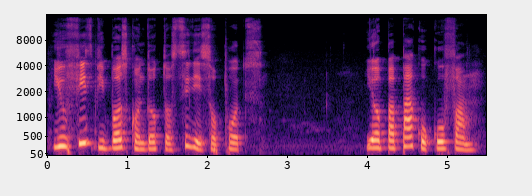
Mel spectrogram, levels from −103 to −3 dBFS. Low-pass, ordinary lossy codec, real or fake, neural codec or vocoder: 14.4 kHz; none; real; none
